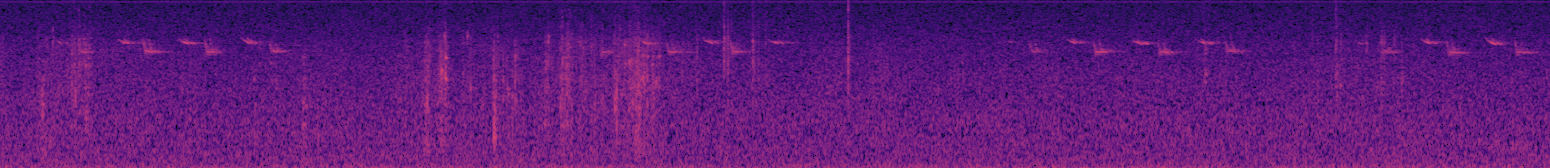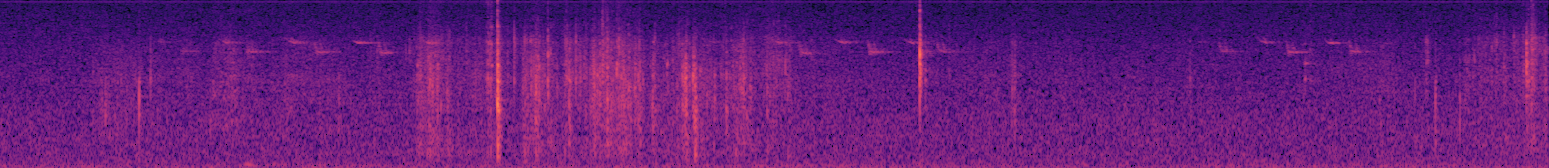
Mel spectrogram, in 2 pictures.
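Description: A small bird repeating short high chirps in quick runs of three to five notes, over a quiet outdoor background. About two thirds of the way in comes a burst of close rustling and sharp clicks, with one more sharp click a few seconds later.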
